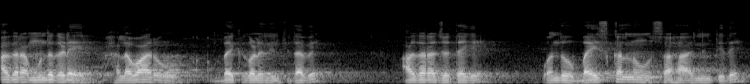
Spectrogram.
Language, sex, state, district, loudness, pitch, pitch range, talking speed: Kannada, male, Karnataka, Bidar, -17 LUFS, 100 Hz, 100-110 Hz, 105 wpm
